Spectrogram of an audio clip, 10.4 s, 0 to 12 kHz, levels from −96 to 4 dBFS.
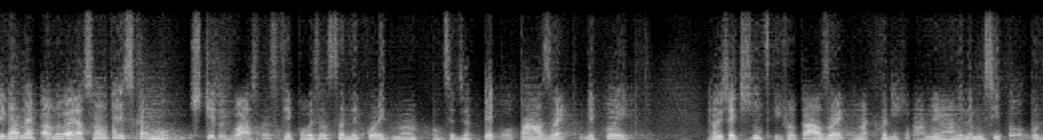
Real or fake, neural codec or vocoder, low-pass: fake; codec, 44.1 kHz, 0.9 kbps, DAC; 10.8 kHz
